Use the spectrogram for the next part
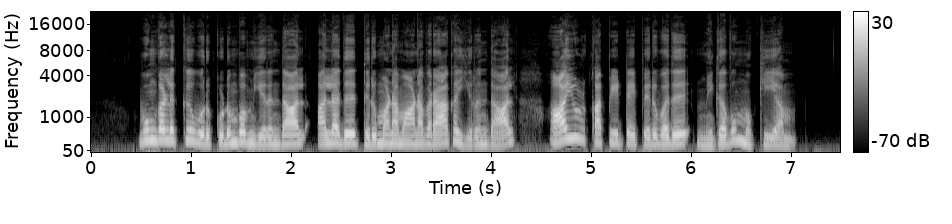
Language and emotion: Tamil, neutral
